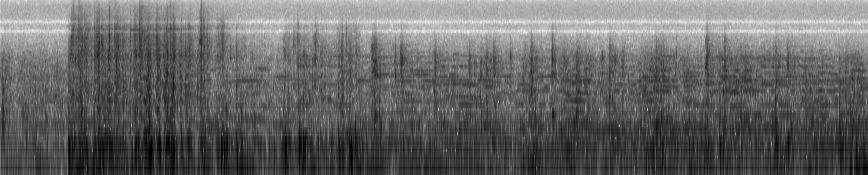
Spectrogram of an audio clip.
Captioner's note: galloping hooves; energetic orchestral music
